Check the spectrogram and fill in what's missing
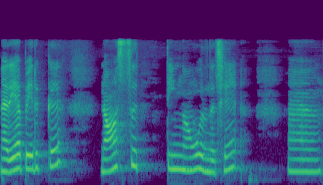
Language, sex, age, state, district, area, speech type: Tamil, female, 30-45, Tamil Nadu, Ariyalur, rural, spontaneous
